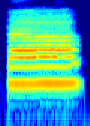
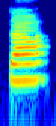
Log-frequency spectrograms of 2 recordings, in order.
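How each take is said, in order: First: The vowel is drawn out long. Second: The vowel is short and quick. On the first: "जब उसके साथ अलिफ का इजाफा होगा" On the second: "जब जबर होगी तो हमने इससे ज्यादा क्वांटिटी नहीं बढ़ानी"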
